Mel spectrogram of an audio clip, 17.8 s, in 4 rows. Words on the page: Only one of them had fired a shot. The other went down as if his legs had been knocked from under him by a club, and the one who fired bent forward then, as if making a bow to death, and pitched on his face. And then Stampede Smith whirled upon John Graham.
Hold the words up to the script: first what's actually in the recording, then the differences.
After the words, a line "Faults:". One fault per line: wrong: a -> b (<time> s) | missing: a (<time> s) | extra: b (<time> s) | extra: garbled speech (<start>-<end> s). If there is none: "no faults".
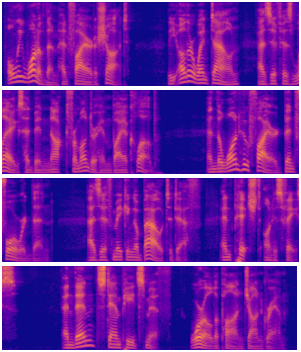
Only one of them had fired a shot. The other went down as if his legs had been knocked from under him by a club, and the one who fired bent forward then, as if making a bow to death, and pitched on his face. And then Stampede Smith whirled upon John Graham.
Faults:
no faults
